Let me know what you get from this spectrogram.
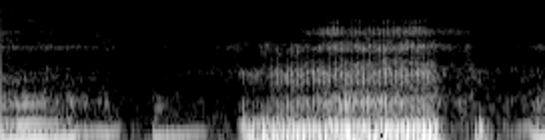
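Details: Sleeping Boerboel mastiffs snoring together indoors; a soft low breath gives way to one long, loud, rattling snore lasting over a second, then quieter wheezy breathing.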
